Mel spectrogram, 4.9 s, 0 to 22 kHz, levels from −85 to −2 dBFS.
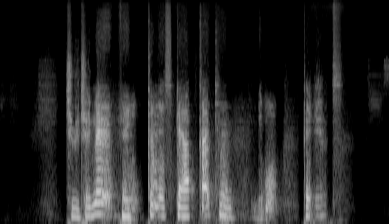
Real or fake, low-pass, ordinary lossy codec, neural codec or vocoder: fake; none; none; codec, 44.1 kHz, 0.9 kbps, DAC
